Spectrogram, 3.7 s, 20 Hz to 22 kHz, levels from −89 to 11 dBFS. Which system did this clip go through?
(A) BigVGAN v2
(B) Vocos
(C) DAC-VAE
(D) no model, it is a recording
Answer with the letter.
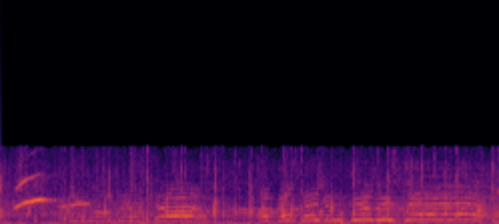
D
